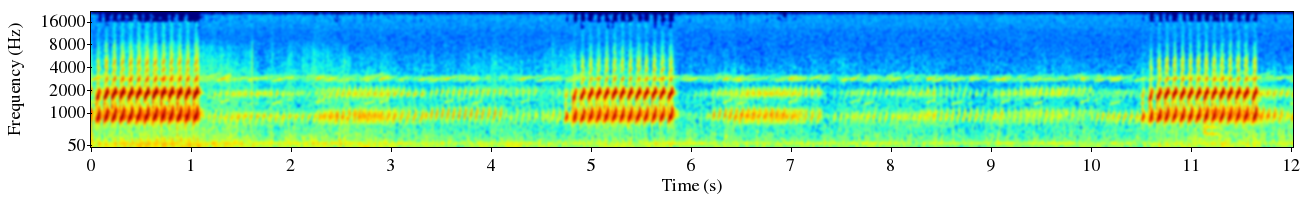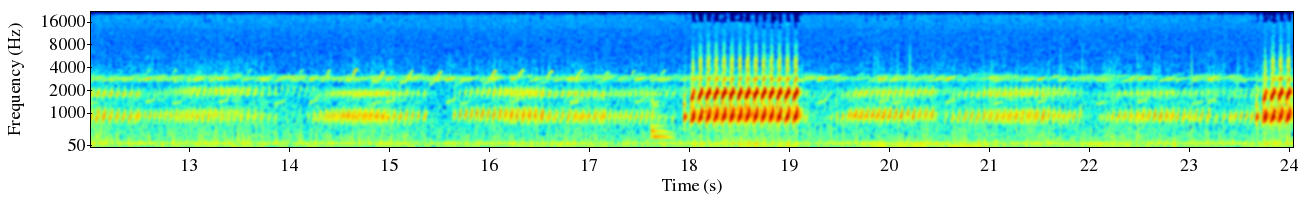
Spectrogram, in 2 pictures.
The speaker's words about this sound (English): And now, since the evening is warm enough, a common tree toad gives his much louder trill.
